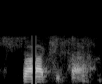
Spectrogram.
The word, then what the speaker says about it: Facta: Facta. Vou ver aqui, tá. Vou ver aqui. – Pera aí, eu vou até entrar no sistema. Ah, o Facta ele é FACTA. O Tá. – C é mudo.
